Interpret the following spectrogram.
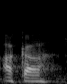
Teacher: So uh protoolynesian ata dawn has become aka uh in Hawaiian t has become k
